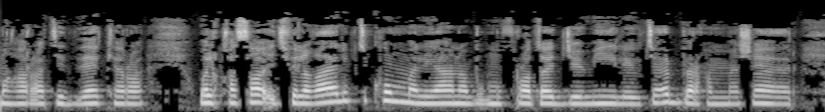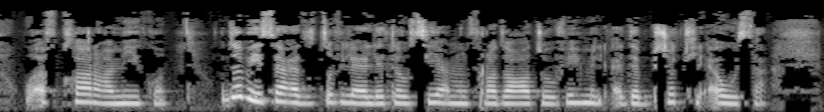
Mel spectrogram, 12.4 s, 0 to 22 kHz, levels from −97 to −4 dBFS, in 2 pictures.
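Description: Across the whole clip the speech carries plainly audible coding damage: a watery, swirling quality around the voice, with nothing above 15.3 kHz. The hard treble ceiling and the unstable texture fit MP3 compression, likely at a low rate near 40 kbps. Short of bits, the encoder discards content above a fixed frequency and zeroes weaker spectral lines, which then switch on and off between frames and smear the sound.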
